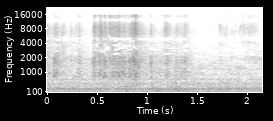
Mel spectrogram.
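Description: Hands patting and pressing raw ground beef and pork into a loaf on a foil-lined sheet pan: soft, irregular pats and squishes over a faint steady hum.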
